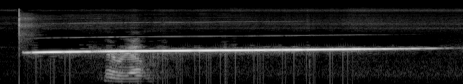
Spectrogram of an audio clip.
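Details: Bernzomatic butane soldering iron at start-up: a clean, steady high whistle that climbs slightly in pitch as the flame settles, then fades. The ceramic tip glows orange and should be ready within 30 seconds; normal lighting.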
